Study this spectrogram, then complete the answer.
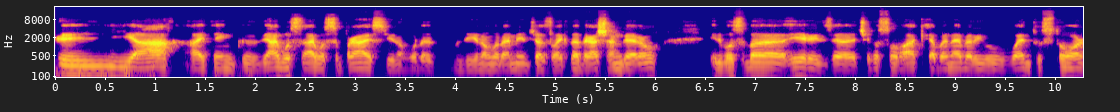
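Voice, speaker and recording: Over a quiet background, a man with fairly low pitch speaks at a moderate pace in a bright, sharp tone, his intonation monotone and flat while his loudness swings widely. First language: Slovak or Czech. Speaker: former hockey player and scout. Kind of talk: podcast interview. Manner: halting.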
